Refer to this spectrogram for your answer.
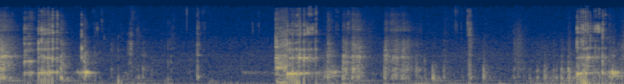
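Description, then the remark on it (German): Loud burps follow one another in quick succession, several guttural belches with brief pauses between them and a long, drawn-out one near the middle. “Ey, wir rülpsen jetzt bis zu einer Stunde.”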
